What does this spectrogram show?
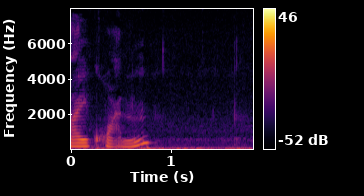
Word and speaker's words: ขวัญ: ควาย อีก ต่อ ไป ขวัญ ขอ อะญอ ขวัญ นะ คะ คำ ว่า ขวัญ เนี่ย เวลา สะกด และ จะ ออก เสียง อ่า แม่ กน นะ คะ ขอ อะ อะ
